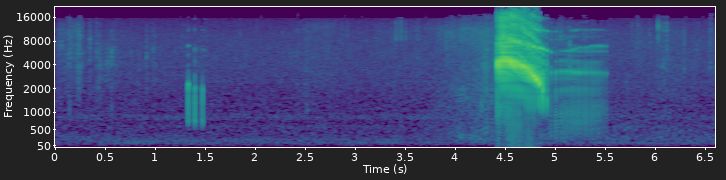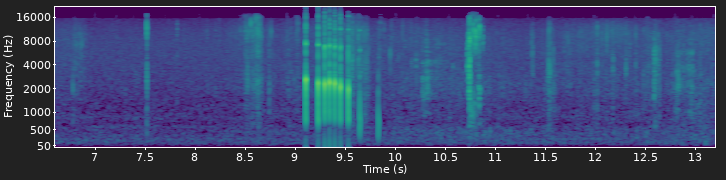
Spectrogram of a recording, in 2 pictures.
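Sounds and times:
California giant salamander Dicamptodon ensatus raspy cry: 4.4s - 5.6s, 9.1s - 9.8s.

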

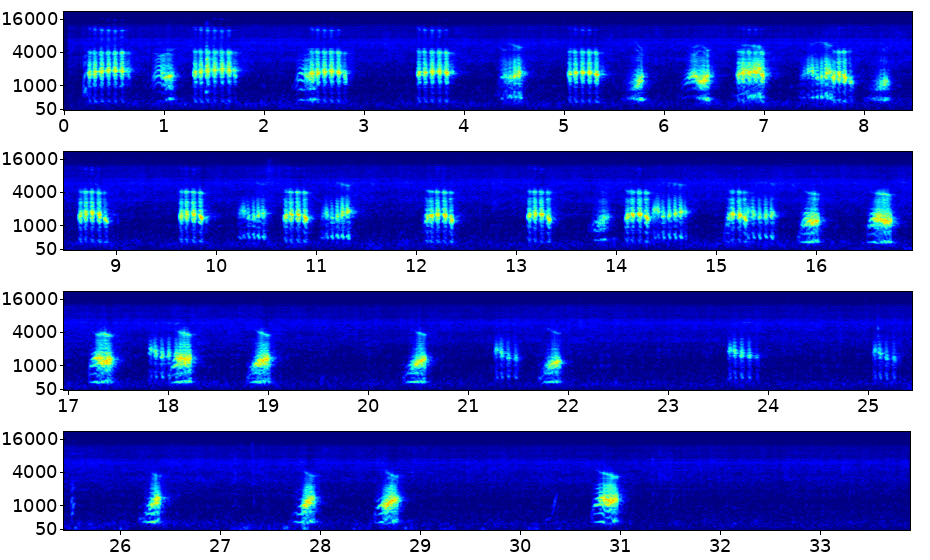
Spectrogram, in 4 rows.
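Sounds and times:
Pelophylax ridibundus calling: 0.2s - 2.9s, 3.5s - 9.0s, 9.6s - 11.4s, 12.1s - 12.5s, 13.1s - 19.2s, 20.4s - 22.0s, 23.6s - 24.0s, 25.0s - 25.6s, 26.2s - 26.6s, 27.7s - 29.0s, 30.7s - 31.1s.

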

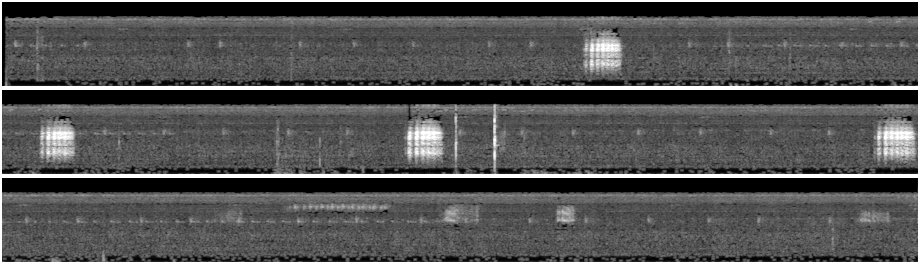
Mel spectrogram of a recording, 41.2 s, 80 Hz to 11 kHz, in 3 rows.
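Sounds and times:
Bokermannohyla hylax calling: 7.2s - 9.5s, 10.2s - 36.4s, 39.8s - 41.2s.

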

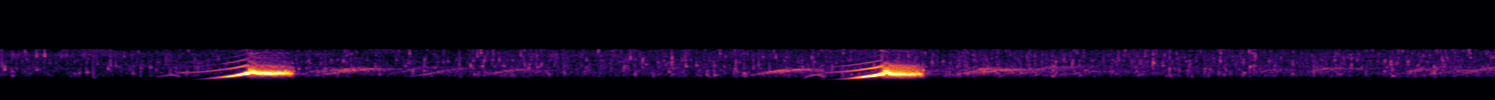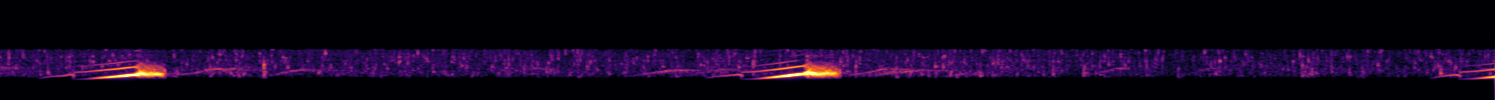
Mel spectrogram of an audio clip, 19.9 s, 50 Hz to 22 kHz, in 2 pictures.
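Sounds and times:
Nyctibatrachus humayuni calling: 1.1s - 2.7s, 5.1s - 6.9s, 10.3s - 11.6s, 14.3s - 16.0s, 19.6s - 19.9s.

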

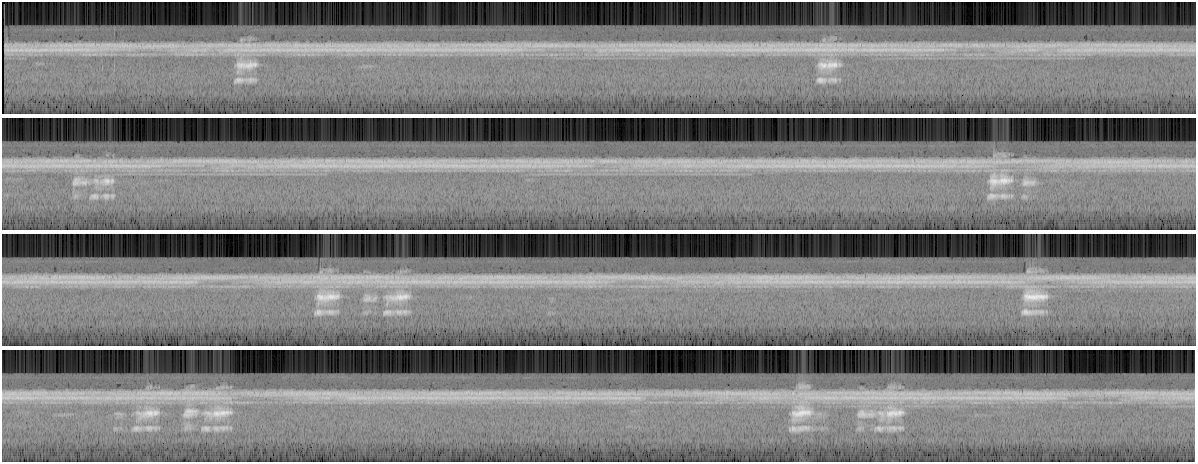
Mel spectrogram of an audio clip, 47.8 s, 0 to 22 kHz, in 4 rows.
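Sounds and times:
Boana albomarginata tree frog calling: 0.1s - 1.4s, 2.2s - 5.0s, 6.0s - 10.9s, 11.7s - 13.6s, 21.5s - 22.8s, 26.9s - 30.6s, 33.9s - 38.4s, 41.4s - 43.0s, 43.6s - 46.4s.

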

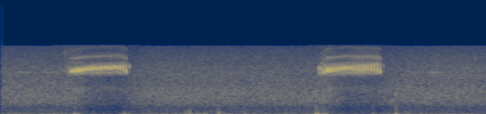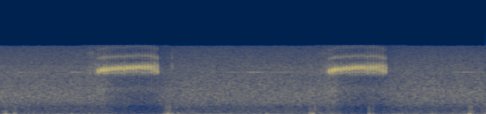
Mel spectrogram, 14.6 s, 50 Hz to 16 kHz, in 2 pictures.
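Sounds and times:
Gastrotheca gracilis calling: 1.0s - 2.0s, 4.8s - 5.8s, 8.6s - 9.8s, 12.1s - 13.2s.

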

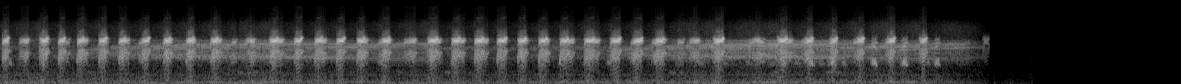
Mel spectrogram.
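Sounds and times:
striped rocket frog Litoria nasuta calling: 0.0s - 10.0s.

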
